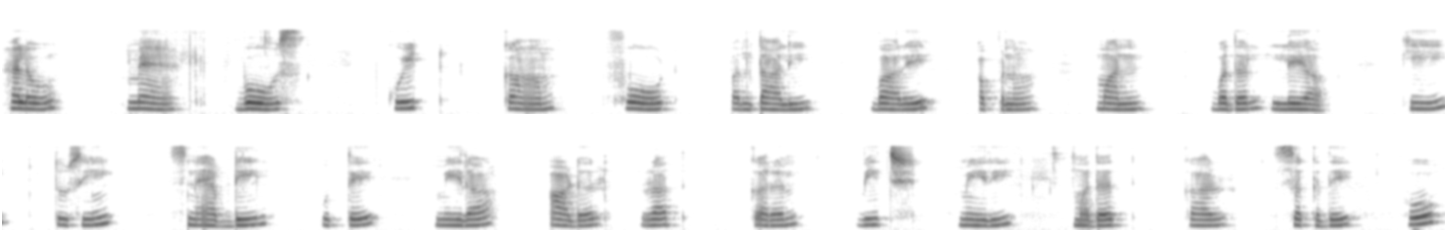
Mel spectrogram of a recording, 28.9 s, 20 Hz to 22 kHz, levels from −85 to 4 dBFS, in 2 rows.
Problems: constant background noise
